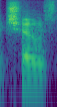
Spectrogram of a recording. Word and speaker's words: Cho: Che-Yu Cho, yep. Yep. I think people naturally say Chow, but it is Cho. I think it has something to do with the U.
